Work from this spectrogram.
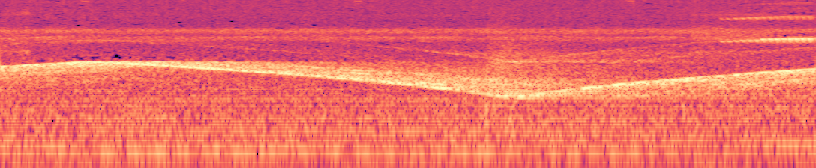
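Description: An ambulance siren wails continuously, sweeping slowly down in pitch and then back up, loud and prominent over a low road rumble.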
